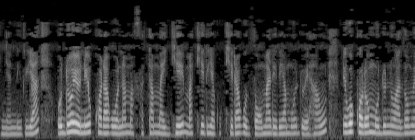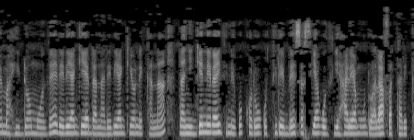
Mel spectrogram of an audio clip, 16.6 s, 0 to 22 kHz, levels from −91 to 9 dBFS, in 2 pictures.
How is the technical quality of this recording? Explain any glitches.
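The recording is heavily degraded throughout. The speech rings and sounds washy, with hiss breathing alongside it and nothing above 18.5 kHz. This is likely WMA compression at a low rate, consistent with 32 kbps, whose long transform blocks smear quantisation noise.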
